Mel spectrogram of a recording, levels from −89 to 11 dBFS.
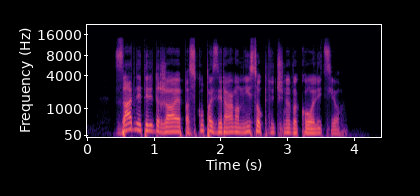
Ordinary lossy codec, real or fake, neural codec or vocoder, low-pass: none; fake; codec, 32 kHz, 1.9 kbps, SNAC; 14.4 kHz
